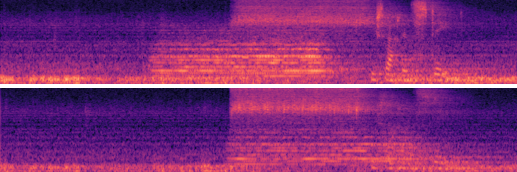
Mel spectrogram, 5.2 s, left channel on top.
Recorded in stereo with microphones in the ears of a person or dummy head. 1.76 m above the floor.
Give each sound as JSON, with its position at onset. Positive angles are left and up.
{"t": 2.3, "sound": "a running tap", "side_deg": -25, "distance_m": 1.1}
{"t": 3.7, "sound": "a woman speaking", "side_deg": 65, "distance_m": 1.4}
